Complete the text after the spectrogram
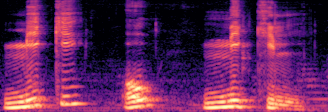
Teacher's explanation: mihi e nihil também nós podemos pronunciar como um K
